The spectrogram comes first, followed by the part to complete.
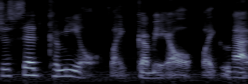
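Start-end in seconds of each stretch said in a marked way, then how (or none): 1.1-1.9 put-on robot voice, lower and quieter. Recalling a voice heard while paralyzed, imitating a robotic voice. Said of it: "like a robot sounding voice or an electronic voice".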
